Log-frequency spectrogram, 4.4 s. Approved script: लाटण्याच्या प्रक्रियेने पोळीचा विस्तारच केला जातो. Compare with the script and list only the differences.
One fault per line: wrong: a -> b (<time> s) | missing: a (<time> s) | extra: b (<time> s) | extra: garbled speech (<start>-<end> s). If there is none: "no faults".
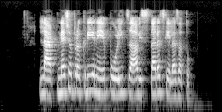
no faults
